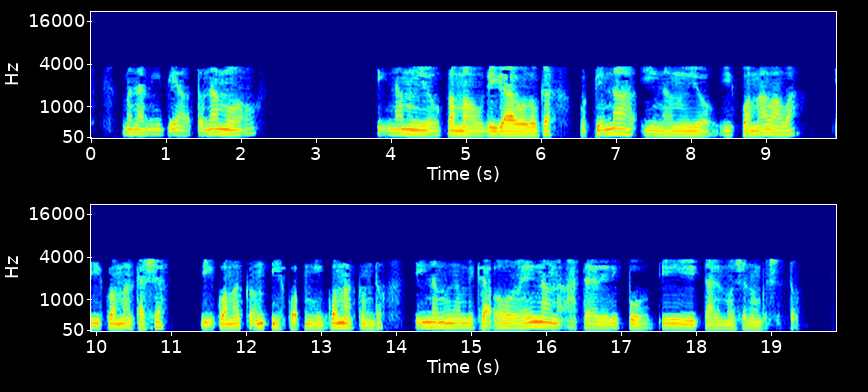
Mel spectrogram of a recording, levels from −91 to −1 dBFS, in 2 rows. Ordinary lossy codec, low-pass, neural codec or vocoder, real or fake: MP3, 16 kbps; 3.6 kHz; codec, 16 kHz in and 24 kHz out, 0.4 kbps, LongCat-Audio-Codec, two codebook decoder; fake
